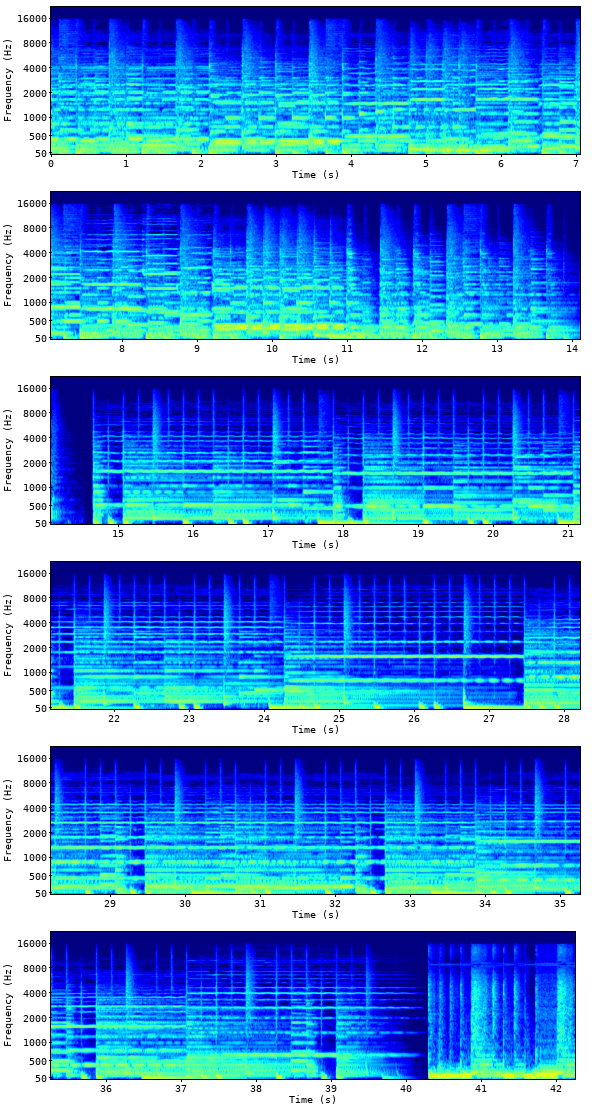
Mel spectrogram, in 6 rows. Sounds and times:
Violin, fiddle: 0.0 - 11.3, 14.7 - 40.2.

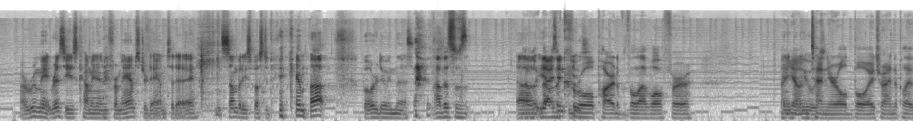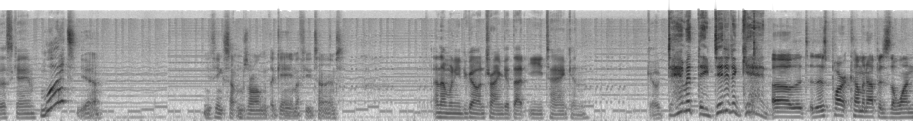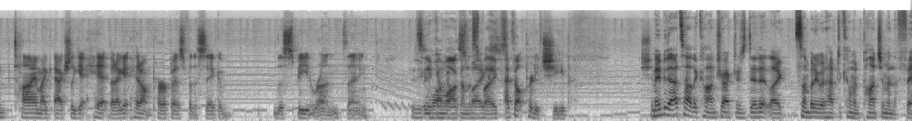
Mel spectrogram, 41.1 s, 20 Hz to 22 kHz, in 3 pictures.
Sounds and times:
Music: 0.0 - 41.0
Speech: 0.4 - 4.9, 5.5 - 7.1, 7.8 - 10.4, 11.8 - 15.2, 16.8 - 18.9, 20.2 - 22.5, 23.4 - 30.9, 31.6 - 33.0, 33.6 - 36.0, 37.0 - 41.0.

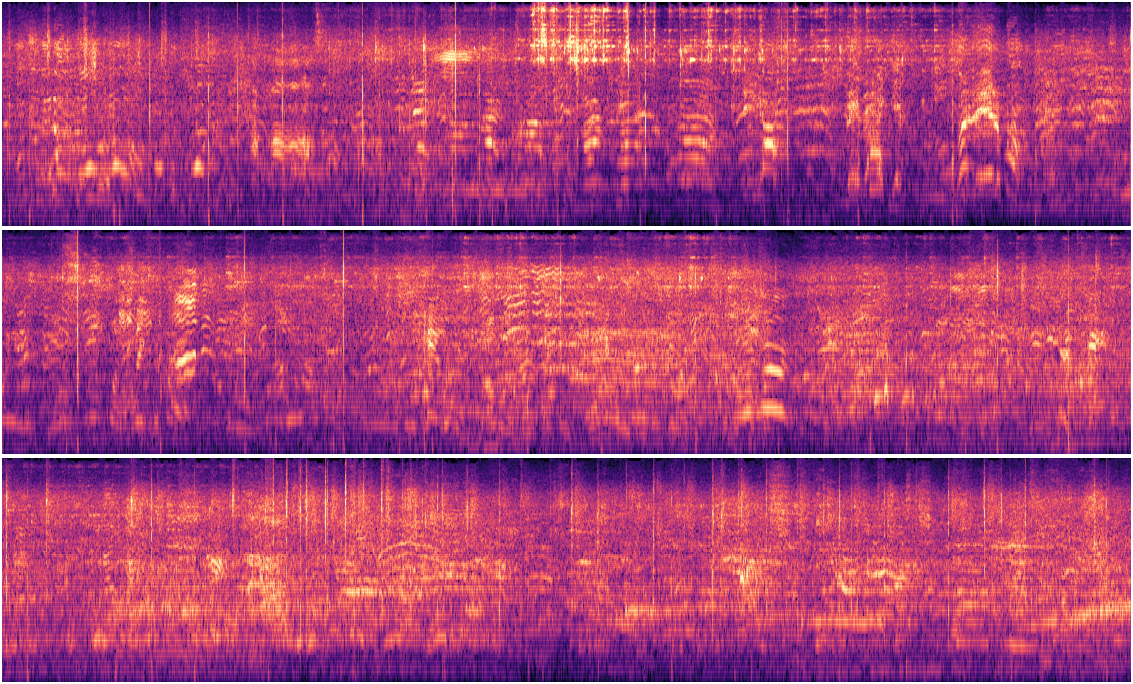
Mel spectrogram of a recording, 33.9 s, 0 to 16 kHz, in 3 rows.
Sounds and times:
Speech: 0.0 - 33.8.

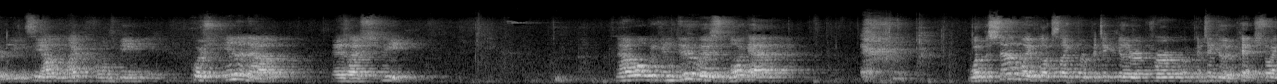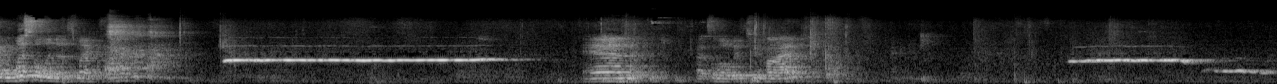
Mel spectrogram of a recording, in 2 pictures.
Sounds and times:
Speech: 0.0 - 4.4, 6.2 - 8.1, 9.7 - 14.3, 18.6 - 21.0.

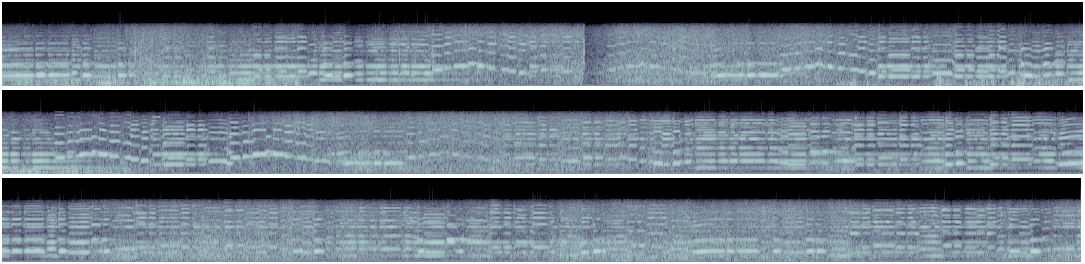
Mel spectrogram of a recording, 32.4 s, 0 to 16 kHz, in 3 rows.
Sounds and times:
Violin, fiddle: 0.0 - 32.4.

